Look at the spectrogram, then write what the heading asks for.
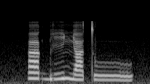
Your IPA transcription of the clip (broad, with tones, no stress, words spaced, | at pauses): a˦ɡ͡bi˨˦ɲa˨ tuː˨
